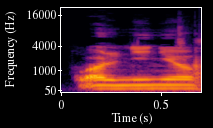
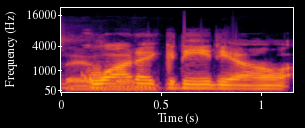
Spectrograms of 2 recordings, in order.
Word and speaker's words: Guadagnino: Guadagnino? Luca Guadagnino. That's the best I can do. I don't know if there's like a silent G in there, if it's like a lasagna type of Italian name, but it's like Luca Fettuccine Alfredo.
